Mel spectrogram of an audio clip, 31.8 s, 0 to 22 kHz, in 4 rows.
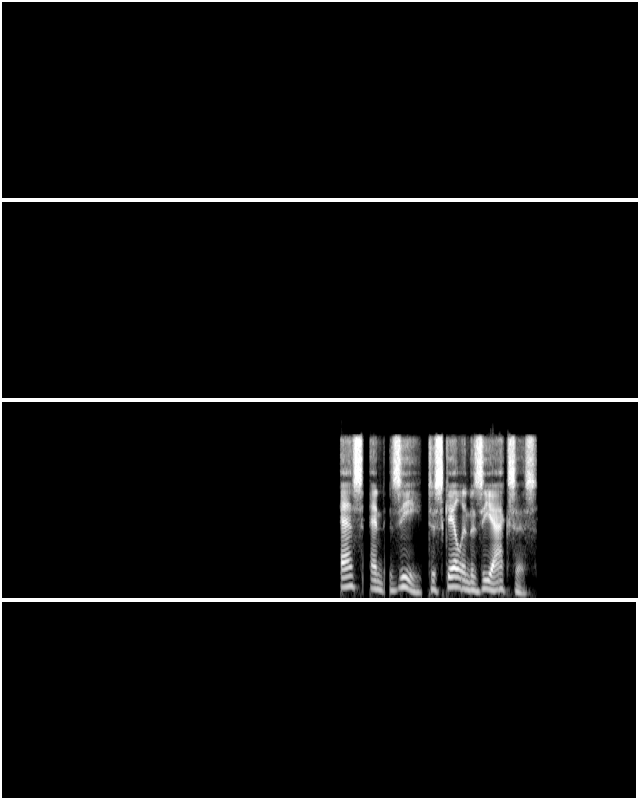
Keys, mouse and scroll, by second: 0.2 s, 1.2 g, 3.6 s, 6.5 s, 9.1 Tab, 9.7 ctrl+r, 12.7 click, 15.3 Tab, 15.9 s, 19.0 middle click, 20.1 s, 22.4 middle click, 23.5 right click, 24.5 middle click, 28.5 middle click, 29.1 s, 30.4 g.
